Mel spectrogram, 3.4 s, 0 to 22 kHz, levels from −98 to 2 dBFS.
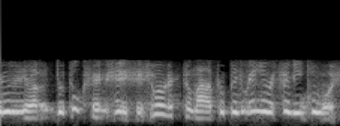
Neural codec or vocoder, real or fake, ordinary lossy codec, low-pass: codec, 16 kHz, 0.5 kbps, FreqCodec, larger model; fake; AAC, 24 kbps; 3.6 kHz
